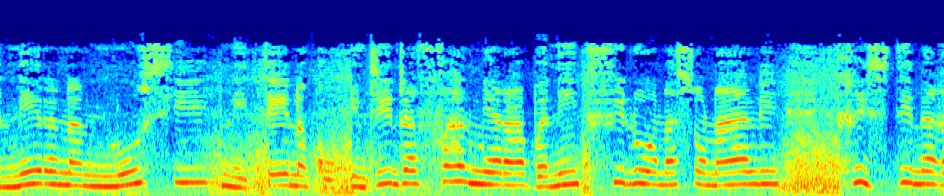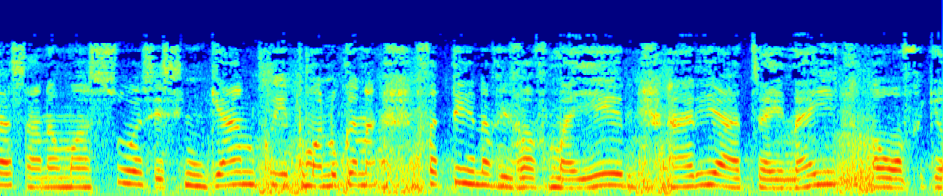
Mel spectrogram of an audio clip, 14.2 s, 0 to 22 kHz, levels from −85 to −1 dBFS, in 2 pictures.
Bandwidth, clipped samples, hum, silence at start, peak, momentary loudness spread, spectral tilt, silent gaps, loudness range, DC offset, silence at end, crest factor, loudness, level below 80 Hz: 11 kHz; under 0.1%; none; 0 s; -6 dBFS; 4 LU; -5 dB/octave; none; 1 LU; under 0.1%; 0 s; 12 dB; -19 LUFS; -40 dBFS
